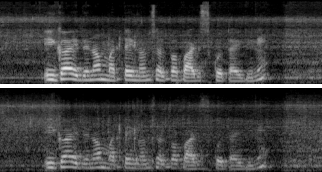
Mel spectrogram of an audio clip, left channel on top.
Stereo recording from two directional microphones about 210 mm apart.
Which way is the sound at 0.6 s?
35° left (ahead or behind).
